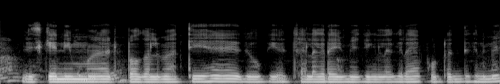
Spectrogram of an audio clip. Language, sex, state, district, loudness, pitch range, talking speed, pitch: Hindi, male, Chhattisgarh, Raipur, -17 LUFS, 120-125 Hz, 230 wpm, 120 Hz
